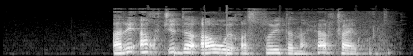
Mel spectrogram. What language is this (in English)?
Abkhazian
